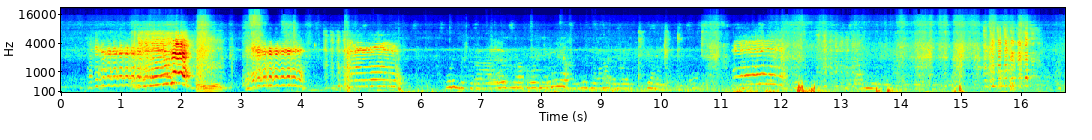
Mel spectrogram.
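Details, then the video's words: Native goats (naattu vellaadu) on a farm: several quavering, nasal bleats in bursts, two close together at the start, another near five seconds and more around eleven to sixteen seconds, with people talking softly between calls. "நாட்டு வெள்ளாடு"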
